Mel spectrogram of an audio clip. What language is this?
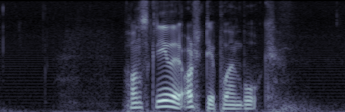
Norwegian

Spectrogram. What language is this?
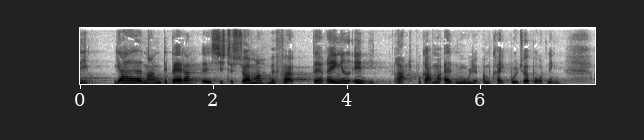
Danish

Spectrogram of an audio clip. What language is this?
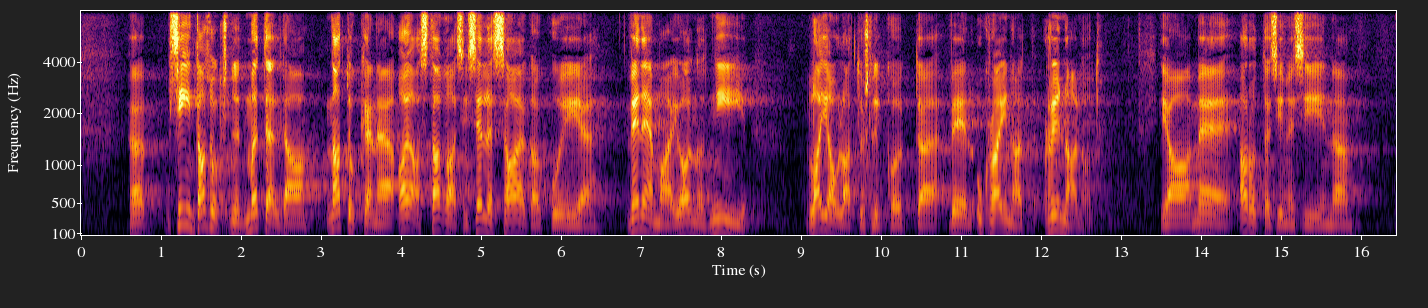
Estonian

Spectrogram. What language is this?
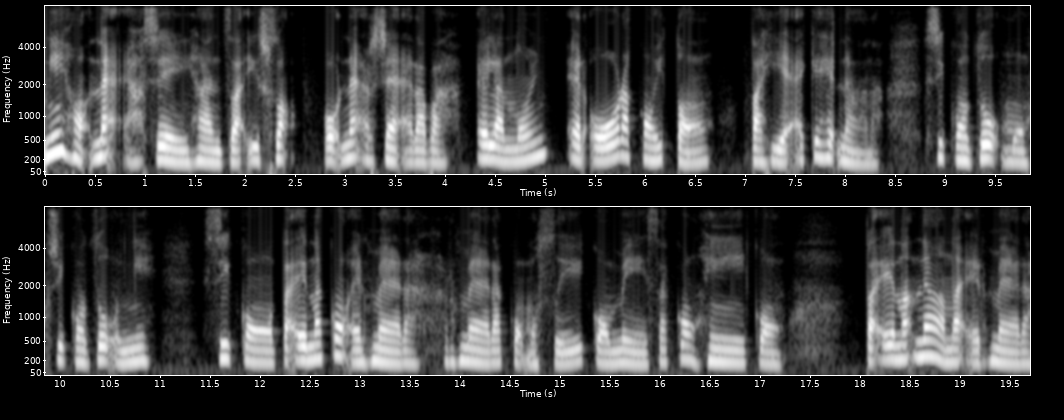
Tepinapa Chinantec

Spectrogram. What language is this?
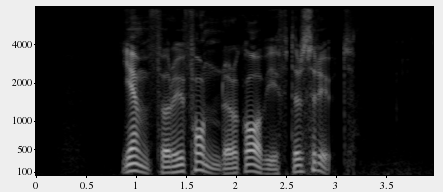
Swedish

